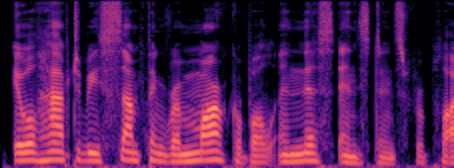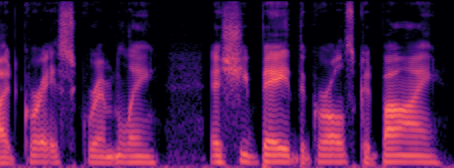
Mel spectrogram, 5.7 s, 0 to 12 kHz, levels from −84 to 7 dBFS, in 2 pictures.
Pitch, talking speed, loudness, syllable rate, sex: 135 Hz, 210 wpm, -21 LUFS, 5.8 syllables/s, female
